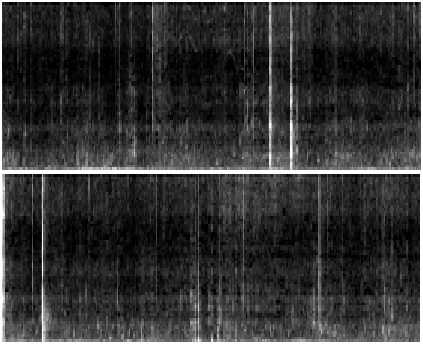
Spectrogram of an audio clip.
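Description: Wind rumbles outdoors.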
